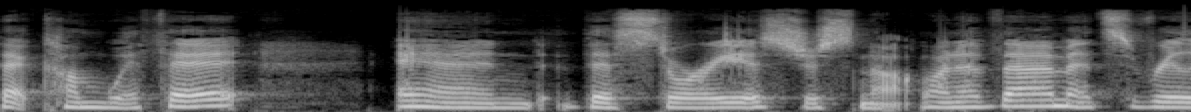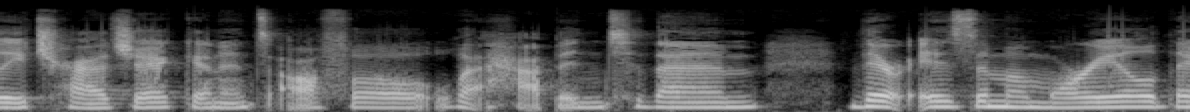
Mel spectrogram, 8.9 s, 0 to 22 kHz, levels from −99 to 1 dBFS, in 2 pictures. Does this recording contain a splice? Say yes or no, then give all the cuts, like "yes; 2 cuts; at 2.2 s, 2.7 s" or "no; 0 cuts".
no; 0 cuts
